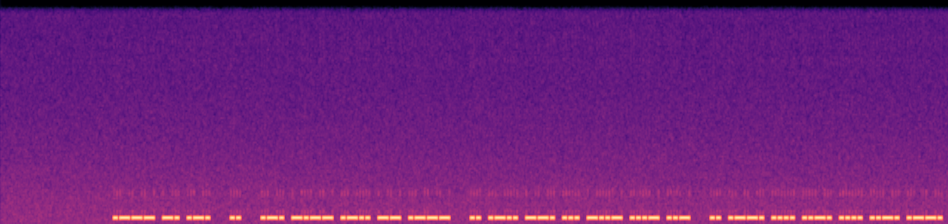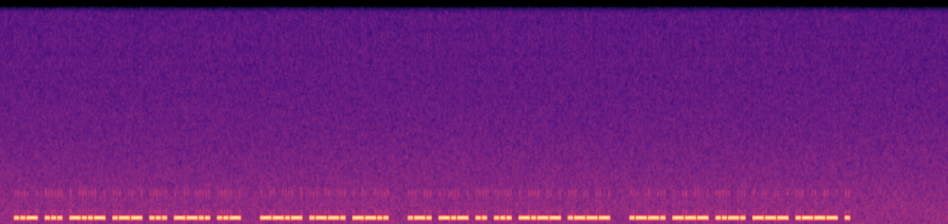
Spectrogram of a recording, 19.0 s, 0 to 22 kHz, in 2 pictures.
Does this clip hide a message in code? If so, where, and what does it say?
Yes: Morse code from 1.1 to 18.0 s, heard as a keyed tone, machine-sent, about 39 wpm, 690 Hz. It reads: JNR I RYLMJ ILGSXVU IPHFHFP USXWSZU QPZ RKISYJ POFOJE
